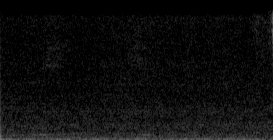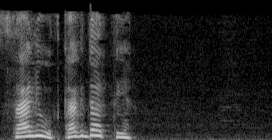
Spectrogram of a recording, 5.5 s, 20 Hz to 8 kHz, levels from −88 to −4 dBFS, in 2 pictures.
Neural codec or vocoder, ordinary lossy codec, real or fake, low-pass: none; AAC, 32 kbps; real; 7.2 kHz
